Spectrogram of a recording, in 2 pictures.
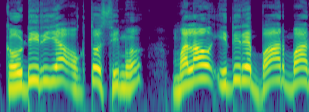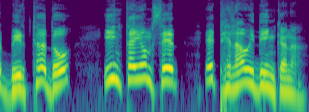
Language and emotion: Santali, angry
